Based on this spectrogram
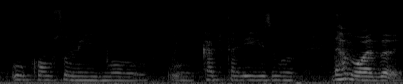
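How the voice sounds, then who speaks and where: With noticeable background noise and audible room echo, a woman speaks in monotone, flat intonation. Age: 20s. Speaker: fashion student. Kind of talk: casual chat.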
